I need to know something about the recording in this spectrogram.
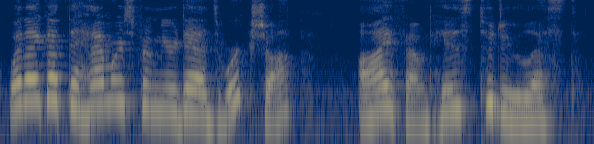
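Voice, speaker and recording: A woman reading aloud as a cheerful, eager, literal-minded housekeeper in a children's storybook, brisk and matter-of-fact. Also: high voice, expressive, dark tone, pitched above the performer's own voice.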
